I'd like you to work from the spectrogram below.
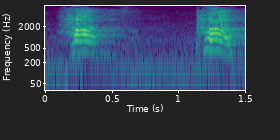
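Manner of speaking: loud, high puffs of breath; huffing wolf. A narrator's reading. Wolf blowing at the house, loud puffs. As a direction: blow hard like a wolf at a door.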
